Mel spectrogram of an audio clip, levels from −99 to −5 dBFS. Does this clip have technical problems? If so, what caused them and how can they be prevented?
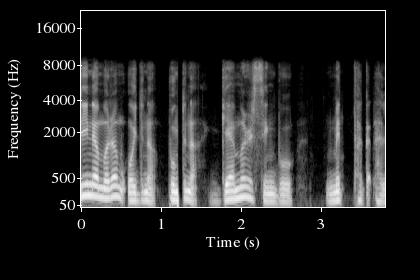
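Yes. A skip ahead at 1.21 to 1.23 s drops roughly 0.7 s of speech: a stretch of audio was dropped while later audio was waiting, and both sides were joined almost directly. Keeping buffer depth within limits and smoothing network delay prevents this.

A jitter buffer speed-up from 3.12 to 3.78 s runs the speech at 107% by cutting about 50 ms of pitch periods, which makes it sound hurried. Reducing packet bunching, or using a slower gradual drain target, avoids it.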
